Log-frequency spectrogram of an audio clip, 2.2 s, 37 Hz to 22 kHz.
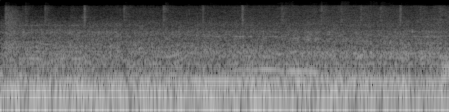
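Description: A Ferrari F12 sports car at the Zoute Grand Prix 2016 event gives a steady, loud engine roar close by for the whole short stretch, mixed with crowd and street noise.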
